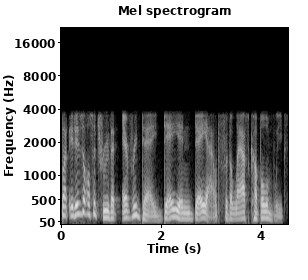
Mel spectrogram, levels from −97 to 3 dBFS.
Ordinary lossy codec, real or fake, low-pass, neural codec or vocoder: Opus, 24 kbps; fake; 3.6 kHz; codec, 16 kHz, 1 kbps, X-Codec, HuBERT features, trained on LibriSpeech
